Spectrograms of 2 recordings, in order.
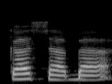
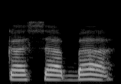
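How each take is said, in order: Both takes have the same delivery.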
